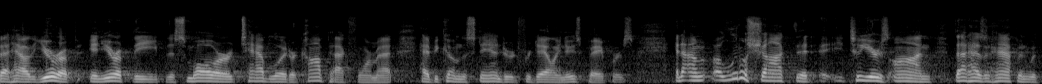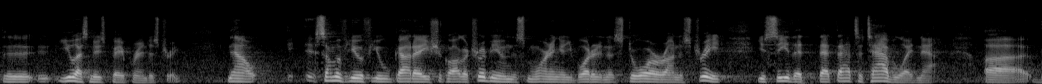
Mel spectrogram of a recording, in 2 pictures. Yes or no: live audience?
yes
